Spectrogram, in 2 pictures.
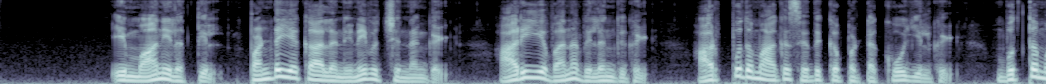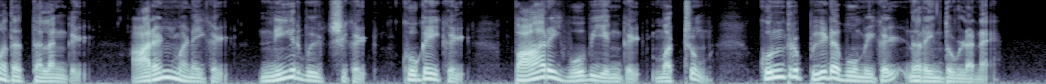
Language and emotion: Tamil, neutral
